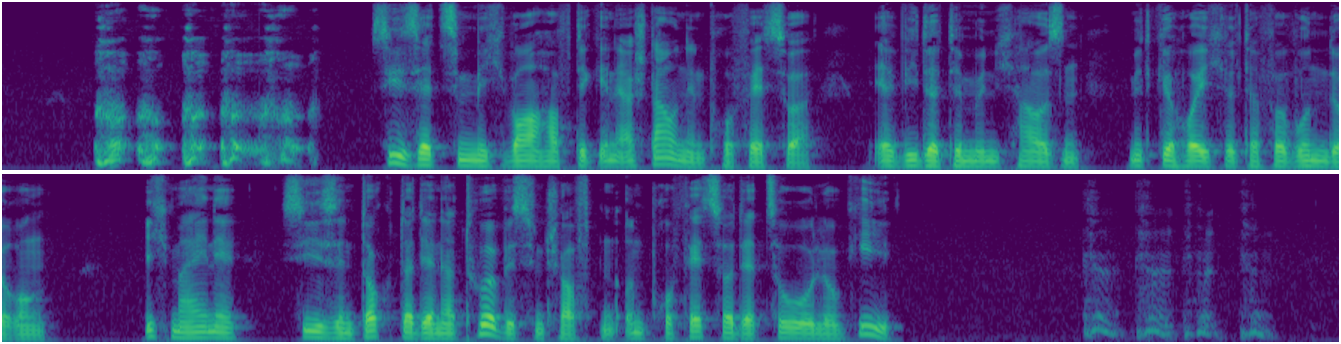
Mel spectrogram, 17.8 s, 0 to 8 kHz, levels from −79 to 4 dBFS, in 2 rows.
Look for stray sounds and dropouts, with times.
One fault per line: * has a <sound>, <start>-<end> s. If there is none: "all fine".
* has a cough, 0.6-2.2 s
* has a cough, 16.1-17.4 s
